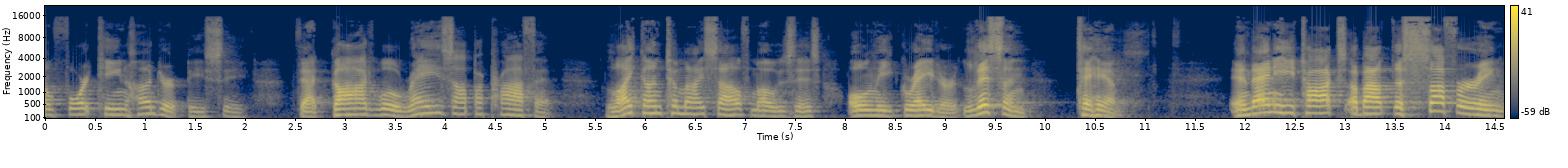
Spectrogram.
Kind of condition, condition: setting, large echoing room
